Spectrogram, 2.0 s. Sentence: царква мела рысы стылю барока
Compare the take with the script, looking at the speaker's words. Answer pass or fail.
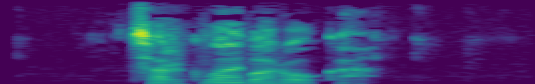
fail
